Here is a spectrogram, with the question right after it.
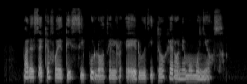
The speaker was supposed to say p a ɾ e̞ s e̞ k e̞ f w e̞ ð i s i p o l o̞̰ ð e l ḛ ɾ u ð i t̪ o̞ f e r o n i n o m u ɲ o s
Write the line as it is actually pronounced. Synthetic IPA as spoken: p a ɾ e̞ s e̞ k e̞ f w e̞ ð i s i p u l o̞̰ ð e l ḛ ɾ u ð i t̪ o̞ x e ɾ o n i m o m u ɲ o s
